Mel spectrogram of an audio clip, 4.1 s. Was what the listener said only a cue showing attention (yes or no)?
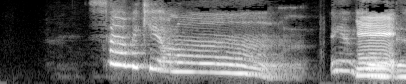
no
